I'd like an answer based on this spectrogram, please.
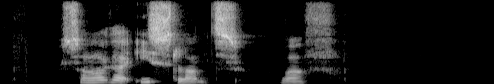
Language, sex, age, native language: Icelandic, female, 50-59, Icelandic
